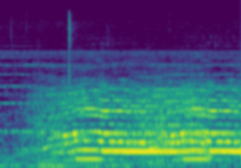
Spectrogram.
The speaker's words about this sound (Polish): Gdzieś z lasu. Tak. Wycie to nagle się, się urwało.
